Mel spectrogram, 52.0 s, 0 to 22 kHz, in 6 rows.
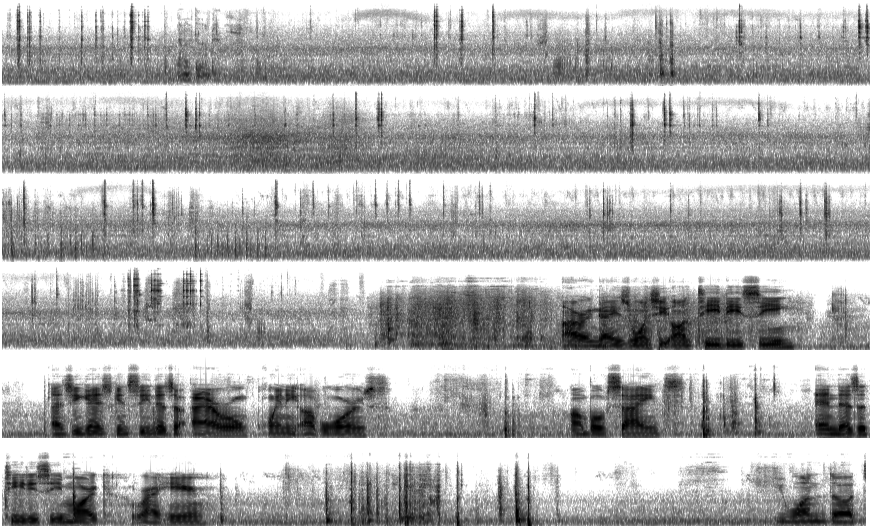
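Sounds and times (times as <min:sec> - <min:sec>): hand tools clicking on metal: 0:00.0 - 0:29.8.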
